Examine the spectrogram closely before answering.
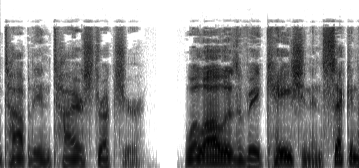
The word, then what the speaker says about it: Gualala: the winding two-lane highway, in a community most people mispronounce when they first encounter in print. It is Gualala, said "Walla."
